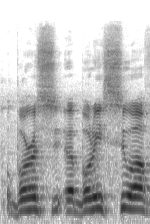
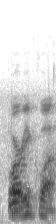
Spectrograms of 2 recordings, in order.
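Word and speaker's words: Boricua: Boris Bisua for life. Am I saying it wrong? How do you say it? Buriqua. Barqua for life.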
